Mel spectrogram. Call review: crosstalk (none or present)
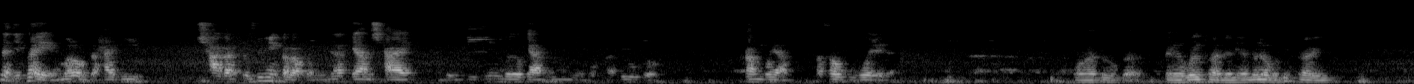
none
